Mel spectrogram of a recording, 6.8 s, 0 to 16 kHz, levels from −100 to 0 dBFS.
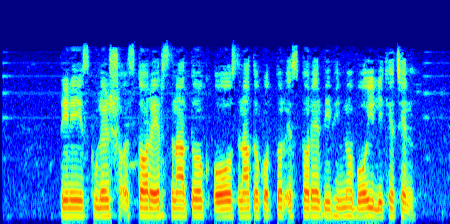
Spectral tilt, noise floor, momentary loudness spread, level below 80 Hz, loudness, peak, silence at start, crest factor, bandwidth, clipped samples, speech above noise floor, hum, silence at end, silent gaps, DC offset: -5.5 dB/octave; -65 dBFS; 7 LU; -68 dBFS; -23 LUFS; -6 dBFS; 0.9 s; 18 dB; 7.6 kHz; under 0.1%; 42 dB; none; 0.55 s; none; under 0.1%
